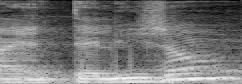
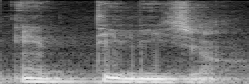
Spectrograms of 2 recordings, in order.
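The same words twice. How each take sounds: First: Intelligent with nasal "in" at the start; wrong pronunciation. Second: Intelligent with oral "è" at the start; correct pronunciation. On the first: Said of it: "ce n'est pas". (intelligent fautif avec « in » nasal) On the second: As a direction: say intelligent opening on a plain "è". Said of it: "ça se lit". (intelligent correct avec « è » oral) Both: Shown as a demonstration.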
